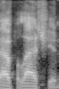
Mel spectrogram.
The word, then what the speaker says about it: Appalachian: d it public education but the the they're pronounced Appalachian apparently and I and I did not learn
